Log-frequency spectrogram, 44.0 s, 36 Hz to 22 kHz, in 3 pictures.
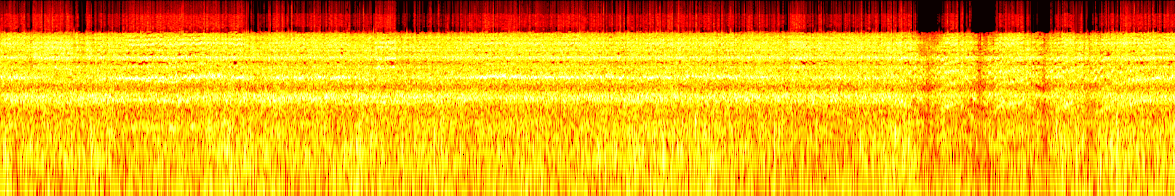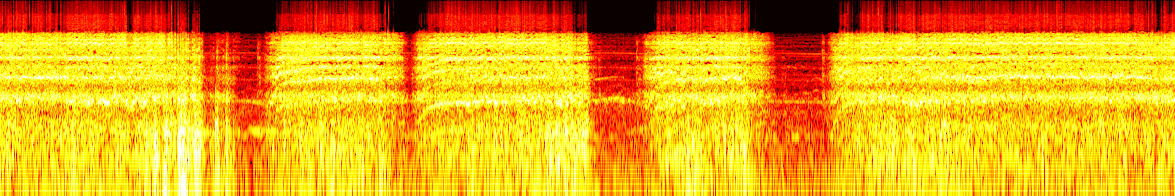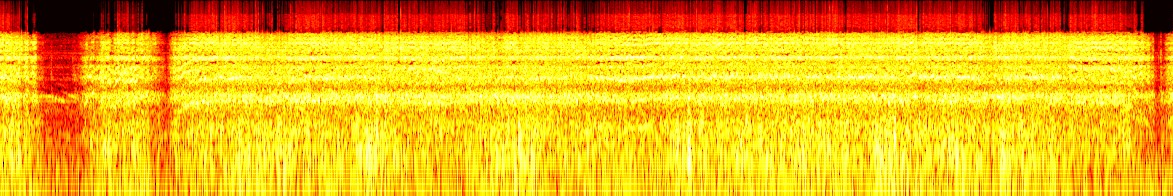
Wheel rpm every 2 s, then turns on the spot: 220, 230, 230, 230, 230, 200, 130, 210, 120, 150, 170, 130, 90, 220, 190, 90, 220, 220, 220, 230, 230, 180.
none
